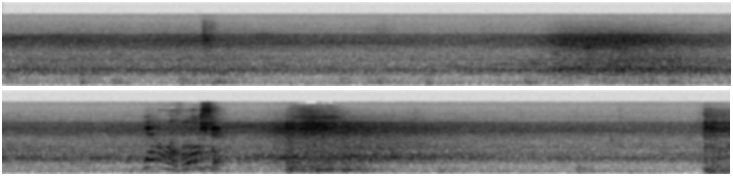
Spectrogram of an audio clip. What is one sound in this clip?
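A crowd cheers and roars steadily throughout.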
